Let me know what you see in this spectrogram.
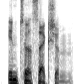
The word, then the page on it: intersection: British English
